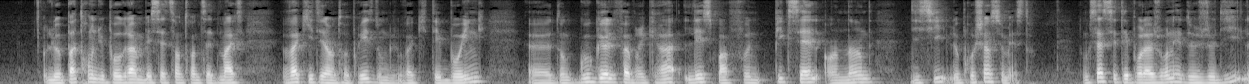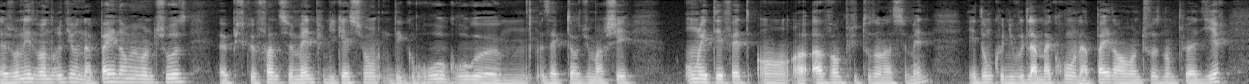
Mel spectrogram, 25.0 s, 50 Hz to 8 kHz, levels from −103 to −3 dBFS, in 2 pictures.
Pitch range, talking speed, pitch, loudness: 105-120 Hz, 200 wpm, 110 Hz, -20 LUFS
